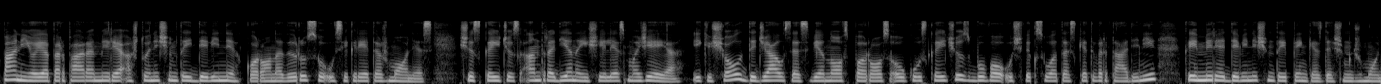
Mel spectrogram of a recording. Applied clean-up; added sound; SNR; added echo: none; none; none; none.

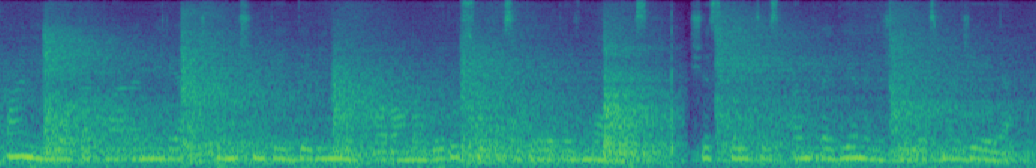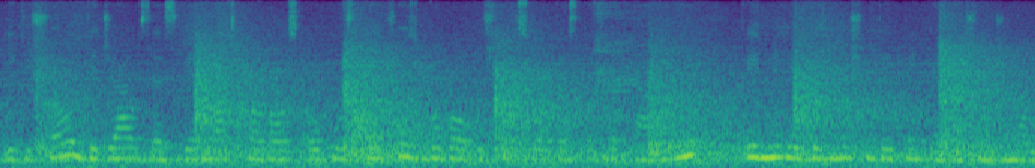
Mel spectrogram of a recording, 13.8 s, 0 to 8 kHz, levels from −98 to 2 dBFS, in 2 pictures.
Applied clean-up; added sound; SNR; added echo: none; Walk, footsteps; 2 dB; reverberation time 0.2 s.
